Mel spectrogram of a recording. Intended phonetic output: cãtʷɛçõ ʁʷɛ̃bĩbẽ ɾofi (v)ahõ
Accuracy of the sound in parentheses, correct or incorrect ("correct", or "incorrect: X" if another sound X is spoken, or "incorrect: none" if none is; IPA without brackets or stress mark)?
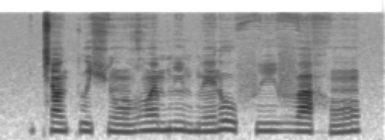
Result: correct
